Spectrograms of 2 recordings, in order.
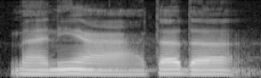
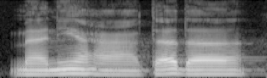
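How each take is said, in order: The two takes are said the same way.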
